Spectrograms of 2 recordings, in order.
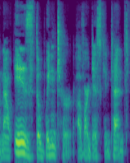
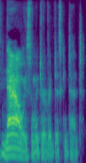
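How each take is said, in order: First: The stress falls on the second word. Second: The stress falls on the first word. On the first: The speaker calls it wrong. "So it's not" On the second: The speaker calls it right.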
